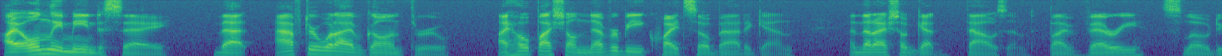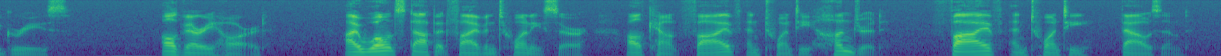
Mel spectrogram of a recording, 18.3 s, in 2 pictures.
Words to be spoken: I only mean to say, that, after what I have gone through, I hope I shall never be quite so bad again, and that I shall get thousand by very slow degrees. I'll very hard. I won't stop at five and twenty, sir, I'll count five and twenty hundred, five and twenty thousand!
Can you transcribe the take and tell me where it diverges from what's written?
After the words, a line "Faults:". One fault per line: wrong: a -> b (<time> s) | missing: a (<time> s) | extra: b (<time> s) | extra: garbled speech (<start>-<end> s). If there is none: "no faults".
I only mean to say, that, after what I have gone through, I hope I shall never be quite so bad again, and that I shall get thousand by very slow degrees. I'll very hard. I won't stop at five and twenty, sir, I'll count five and twenty hundred, five and twenty thousand!
Faults:
no faults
